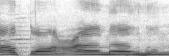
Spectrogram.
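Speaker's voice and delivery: "আত'আমাহুম" recited with an echoing qalqala. Shown as a demonstration. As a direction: bounce the ta in "আত'আমাহুম" and stretch it. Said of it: "আত এভাবে".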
